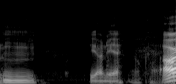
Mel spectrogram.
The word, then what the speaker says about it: Viognier: So I'm going to say a word, and then Colin's going to pronounce it correctly. Viognier. Viognier. See, Viognier.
